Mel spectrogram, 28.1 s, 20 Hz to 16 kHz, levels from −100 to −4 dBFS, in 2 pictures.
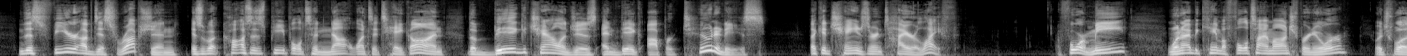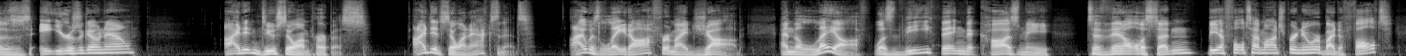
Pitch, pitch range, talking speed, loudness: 125 Hz, 110-155 Hz, 175 wpm, -20 LUFS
